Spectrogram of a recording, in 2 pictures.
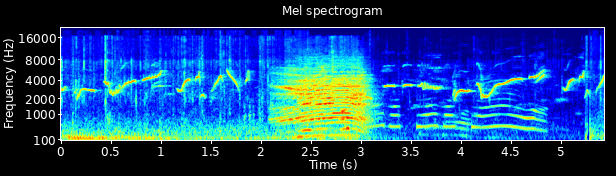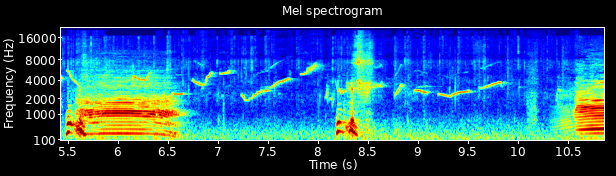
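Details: A tame herd is herded in the afternoon while a fat cow calls the female. Three harmonic moos come a few seconds apart, the middle one the fullest, amid constant chirping and whistling birds.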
